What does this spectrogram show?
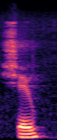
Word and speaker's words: SHU: were either transferred to the special housing units Shu pronounced shoe had their cases re-examined by our in-house judge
